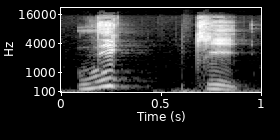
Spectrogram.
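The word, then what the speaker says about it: にっき: La prononciation. L'écrivain, ça se dira Saka. Journal intime, Nikki.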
